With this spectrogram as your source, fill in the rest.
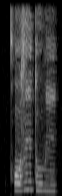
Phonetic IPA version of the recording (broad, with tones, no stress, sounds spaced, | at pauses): kʰ ɔ˨ z ĩ˦ t u˨ β i˨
